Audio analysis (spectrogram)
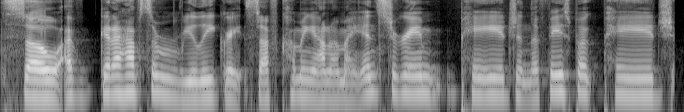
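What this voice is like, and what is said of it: Slightly scratchy, hoarse voice. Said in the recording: “tell from my voice, I was battling a head cold, and while I feel a lot better now, my voice is still a little scratchy”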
